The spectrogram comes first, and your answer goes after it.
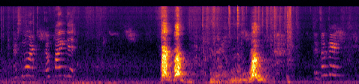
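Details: Athena, a one-year-old German shepherd on an Easter egg hunt, trained to find a certain smell inside the eggs. A few sharp, loud barks come in a cluster mid-clip, with people talking in Spanish and some higher whiny vocal sounds before and after.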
